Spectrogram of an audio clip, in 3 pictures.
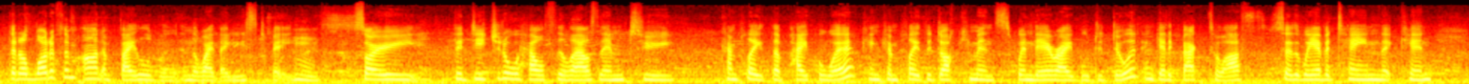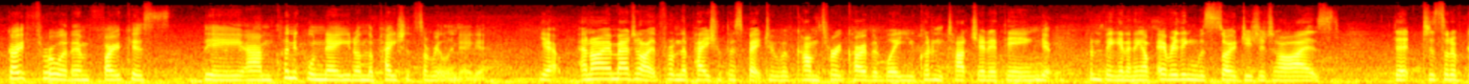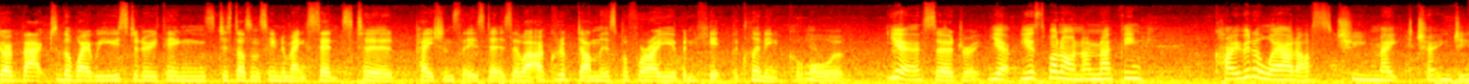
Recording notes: recorded at Victorian Healthcare Week 2023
